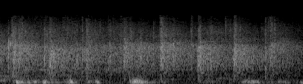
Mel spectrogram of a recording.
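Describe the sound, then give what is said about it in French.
A church audience loudly acclaims Jesus with dense, steady applause that holds at an even, loud level for about three seconds. “Acclame très fort le Seigneur Jésus.”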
